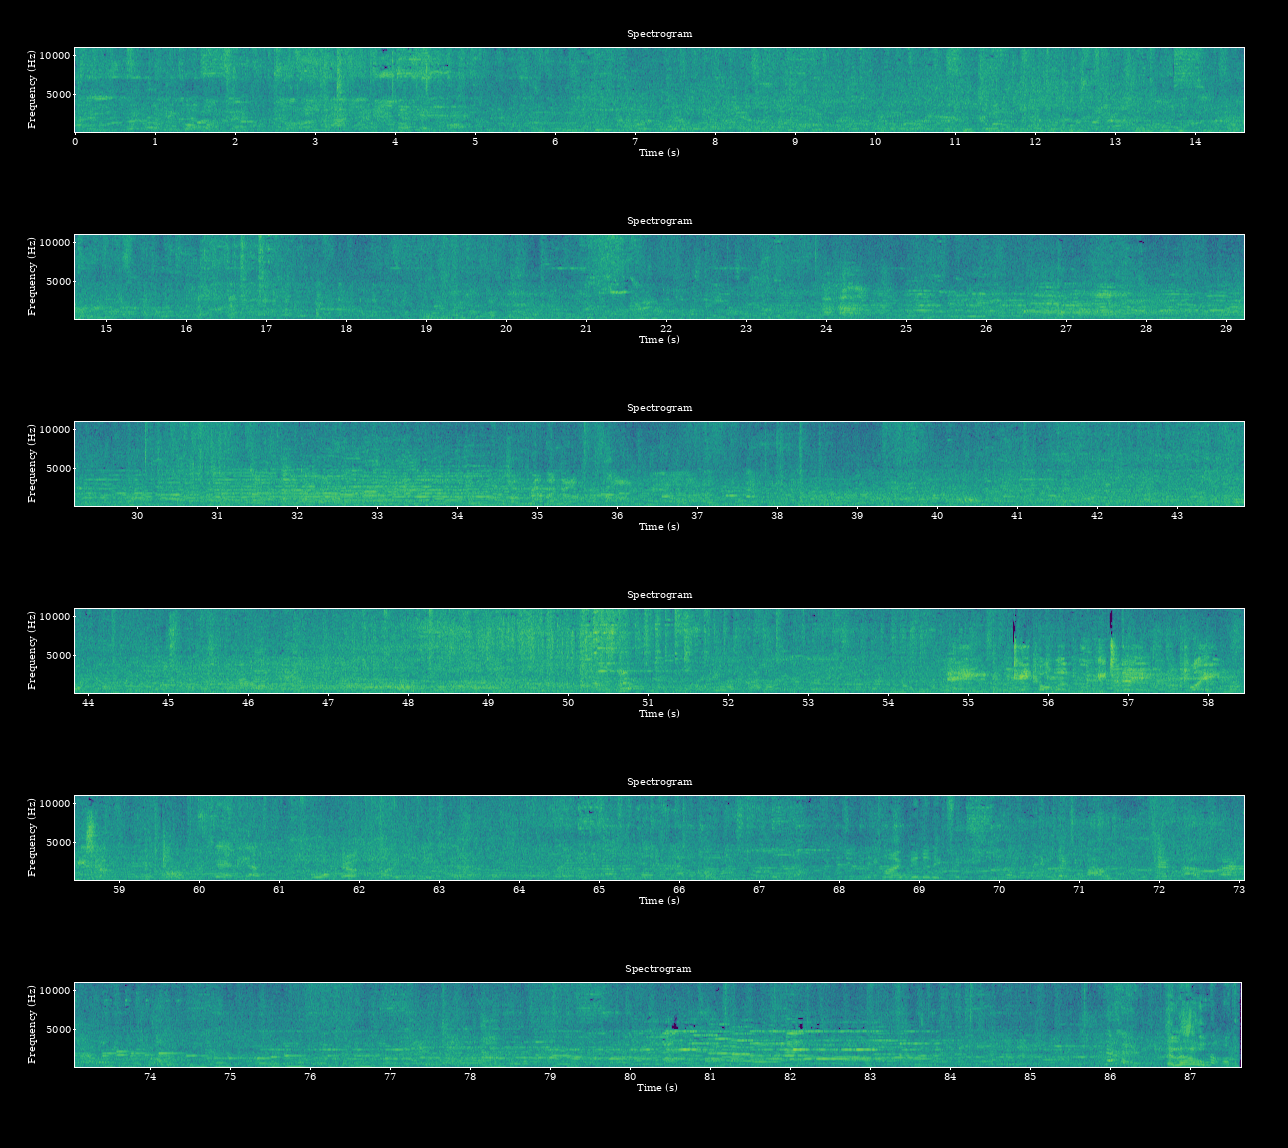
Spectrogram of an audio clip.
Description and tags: Walk through Arcade in Blackpool England with many different video games and machines.
arcade, game, games, hall, sounds, video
